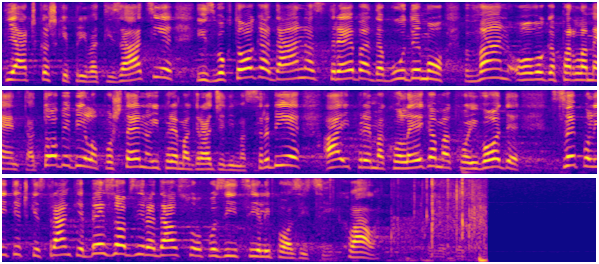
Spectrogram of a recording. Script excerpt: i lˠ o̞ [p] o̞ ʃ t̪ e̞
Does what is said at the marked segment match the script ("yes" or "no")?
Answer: yes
